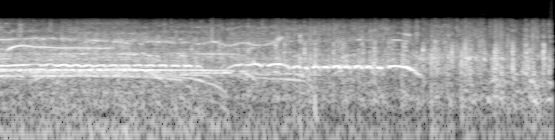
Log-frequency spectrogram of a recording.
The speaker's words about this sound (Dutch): Maar ze worden betaald met jullie applaus. Nog één keer het applaus voor onze vrijwilligers die dit mogelijk maken.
